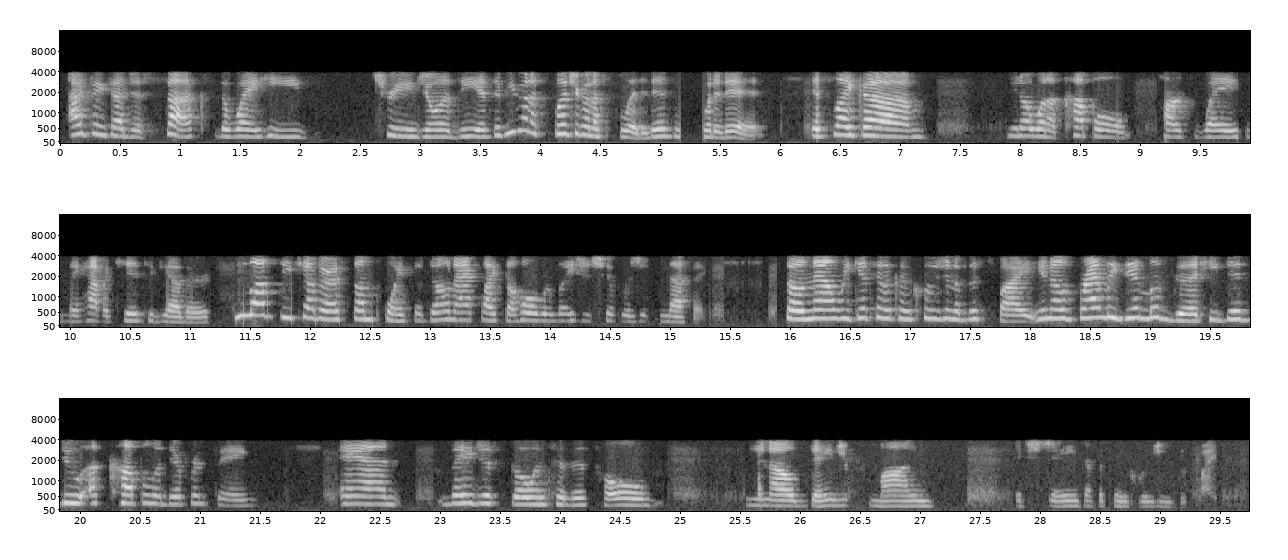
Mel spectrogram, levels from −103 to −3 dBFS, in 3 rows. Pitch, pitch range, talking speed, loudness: 230 Hz, 200-270 Hz, 200 wpm, -23 LUFS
